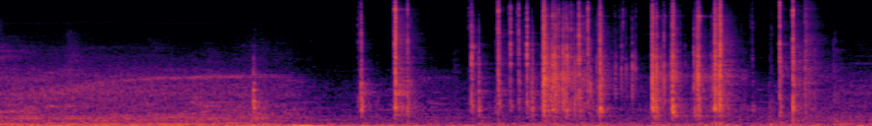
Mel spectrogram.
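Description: Piano-key buttons of a National cassette tape recorder being pressed: a low steady hum for the first three seconds, then a string of sharp mechanical clicks and clunks from about three and a half seconds in, coming in quick runs.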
